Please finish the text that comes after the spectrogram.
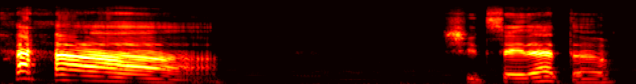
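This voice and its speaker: A woman's voice: fairly low pitch, lively intonation, extremely slow, bright, forceful tone, clean tone, no room sound, faint music behind. A woman giving chatty, giggly let's play roleplay commentary, slipping into reading lines in character. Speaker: gaming channel host.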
